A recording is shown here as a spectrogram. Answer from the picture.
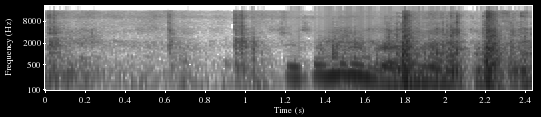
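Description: A few light clicks as small loose parts of a clutch pedal assembly that has come apart are handled, then a person's voice comes in briefly near the end.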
